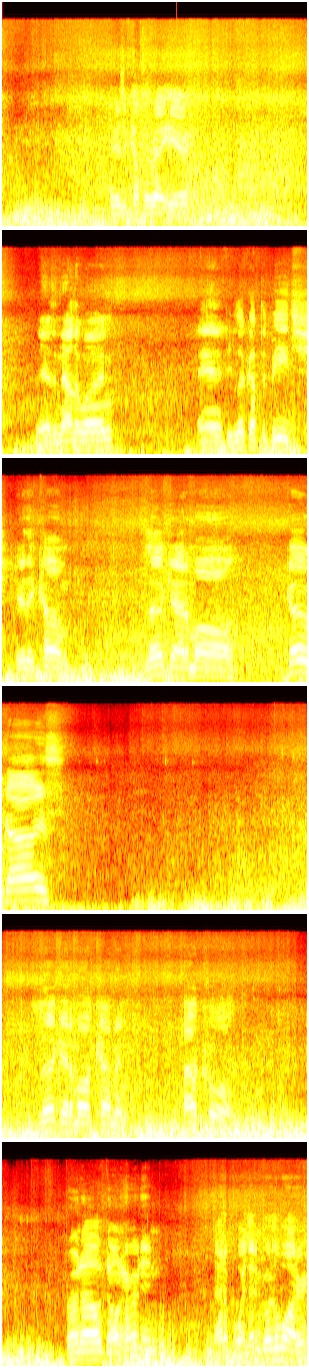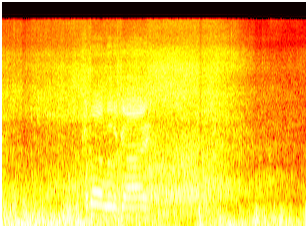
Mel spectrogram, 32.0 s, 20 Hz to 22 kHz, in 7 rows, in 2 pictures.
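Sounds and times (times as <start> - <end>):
ocean surf: 0.0 - 24.4, 25.0 - 32.0
wind buffeting microphone: 0.0 - 32.0.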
